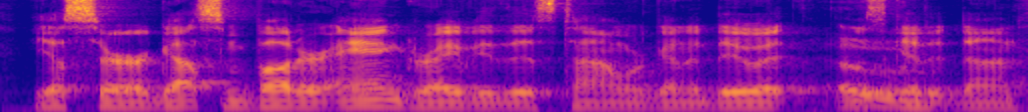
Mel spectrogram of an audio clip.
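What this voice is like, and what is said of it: Southern twang accent. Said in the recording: “with a beautiful Southern twang”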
